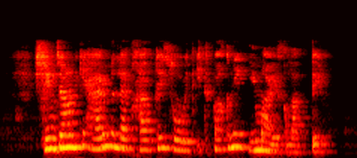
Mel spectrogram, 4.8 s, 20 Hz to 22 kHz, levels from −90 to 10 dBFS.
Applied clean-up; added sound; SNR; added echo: none; none; none; reverberation time 0.3 s.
